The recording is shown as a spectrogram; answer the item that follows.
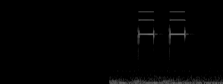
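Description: After about a second of silence, two short, high electronic beeps about a third of a second apart, over faint room noise. It is an interval timer marking the end of a 60-second exercise interval.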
